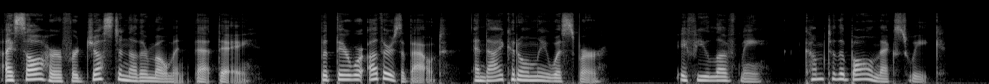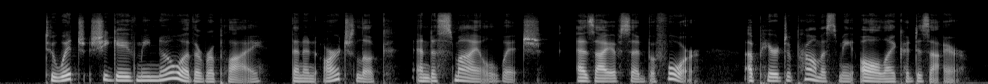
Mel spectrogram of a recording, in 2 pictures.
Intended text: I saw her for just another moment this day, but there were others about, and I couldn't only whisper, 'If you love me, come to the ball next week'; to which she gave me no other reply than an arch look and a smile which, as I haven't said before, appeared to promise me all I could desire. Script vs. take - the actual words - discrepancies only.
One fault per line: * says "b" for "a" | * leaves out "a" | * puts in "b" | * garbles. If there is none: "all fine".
* says "that" for "this"
* says "could" for "couldn't"
* says "have" for "haven't"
